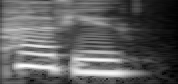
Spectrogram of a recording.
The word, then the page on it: purview: British English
